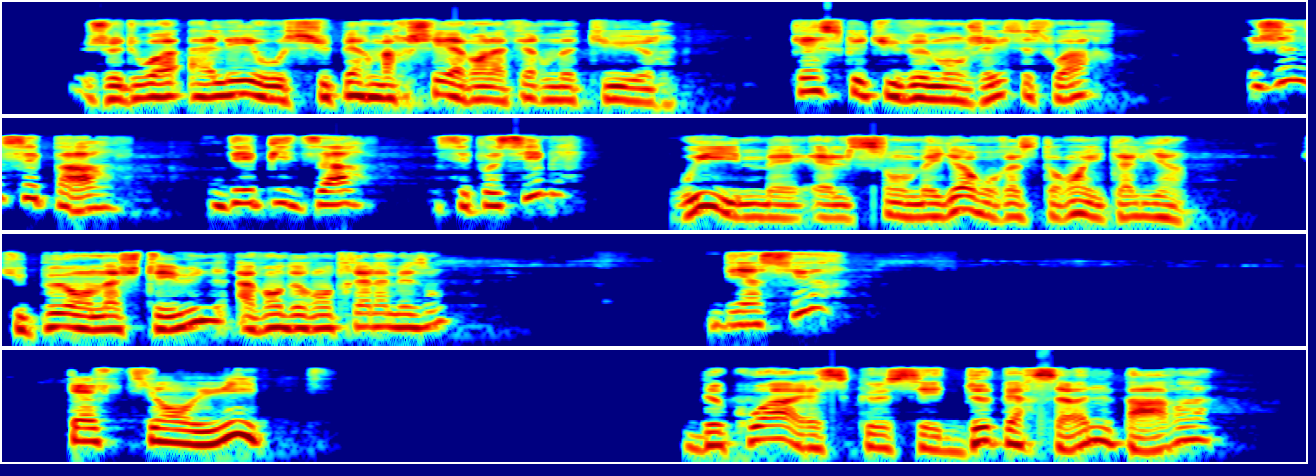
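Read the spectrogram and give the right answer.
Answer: De ce qu'elles vont manger ce soir (des pizzas)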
